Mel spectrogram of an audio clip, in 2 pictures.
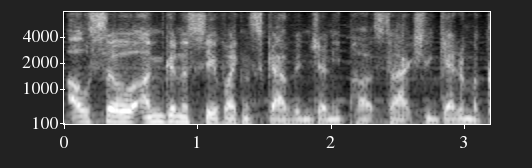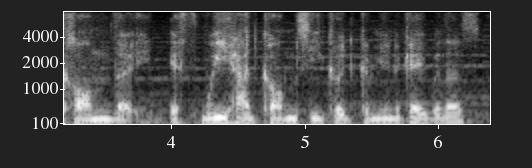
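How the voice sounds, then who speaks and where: A man's voice: lowish voice, fairly even intonation, fairly quick, darkish tone, soft background music. A man chatting casually as a player in a tabletop role-playing game.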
